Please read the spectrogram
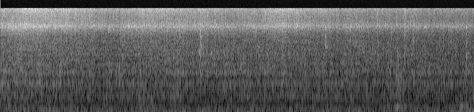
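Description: Beef, yogurt and fried onions sizzling in hot ghee in a large pot: a steady frying hiss as the yogurt's liquid cooks off.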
